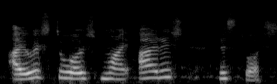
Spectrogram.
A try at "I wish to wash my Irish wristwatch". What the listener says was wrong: Excellent. Watch. We say this watch. So this sound is a ch sound, not a sh.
